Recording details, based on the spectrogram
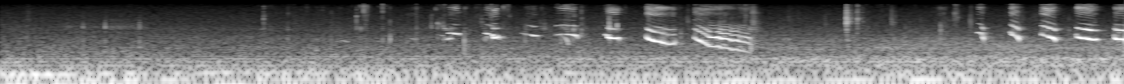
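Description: A small Chihuahua-Papillon mix dog gives a run of high, sliding whines and yips.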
